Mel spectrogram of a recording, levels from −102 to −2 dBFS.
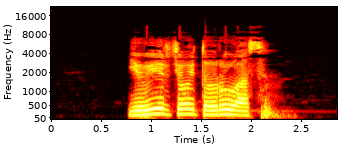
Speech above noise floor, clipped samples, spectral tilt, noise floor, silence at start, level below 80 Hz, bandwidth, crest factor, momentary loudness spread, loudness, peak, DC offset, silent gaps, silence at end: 74 dB; under 0.1%; -6 dB/octave; -85 dBFS; 0.75 s; -46 dBFS; 7.4 kHz; 14 dB; 14 LU; -12 LUFS; 0 dBFS; under 0.1%; none; 0.6 s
